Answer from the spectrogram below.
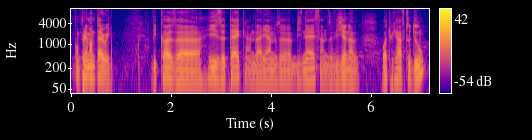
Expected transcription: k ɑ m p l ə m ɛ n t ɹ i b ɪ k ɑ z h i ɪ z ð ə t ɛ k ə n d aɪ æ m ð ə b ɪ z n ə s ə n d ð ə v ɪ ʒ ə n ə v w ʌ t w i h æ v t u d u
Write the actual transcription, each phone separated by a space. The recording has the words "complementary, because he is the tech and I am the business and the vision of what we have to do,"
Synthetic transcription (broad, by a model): k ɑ m p l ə m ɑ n t ɹ i b ɪ k ɑ z h i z ð ə t ɛ k ə n d aɪ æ m ð ə b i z n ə s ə n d ð ə v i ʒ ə n ə v w ʌ t w i h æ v t u d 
